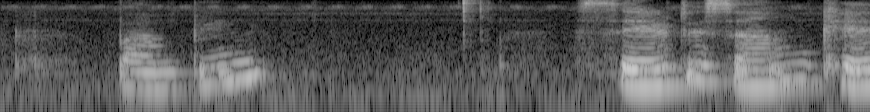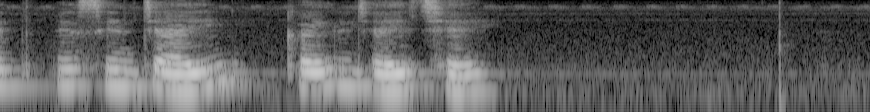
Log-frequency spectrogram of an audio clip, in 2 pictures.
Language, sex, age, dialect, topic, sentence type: Maithili, female, 18-24, Eastern / Thethi, agriculture, statement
